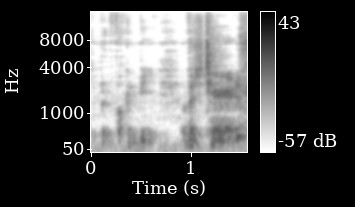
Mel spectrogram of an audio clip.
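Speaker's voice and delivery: whispered, breathy, leaned-in and insistent. Retelling how an uncle pushed vegetarianism: imitating uncle leaning in hard. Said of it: "really leaned in and was like".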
